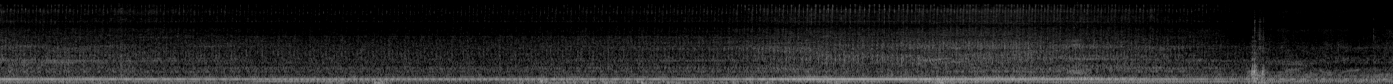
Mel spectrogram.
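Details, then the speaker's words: $2,500 road-trip car stranded in the middle of nowhere after suspected clutch failure: steady idle with faint low hum and no load change as gears are tried; stuck in neutral, won't engage first or reverse, clutch failed. "It's a neutral. I cannot get it in gear."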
